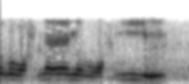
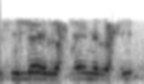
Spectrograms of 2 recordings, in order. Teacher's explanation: الرحمن حرف الراء هنا شدد بفتح يبقى يفخم. الرحيم حرف الراء شدد بفتح نتلوه مفخمة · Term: تفخيم حرف الراء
